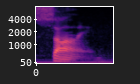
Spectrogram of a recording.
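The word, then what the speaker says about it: sine: word for it and we use the word sign and it's spelled s i NE the sign of what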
